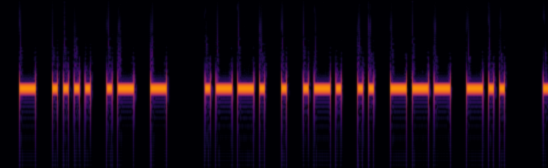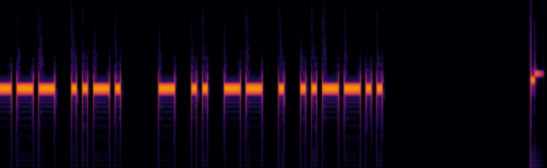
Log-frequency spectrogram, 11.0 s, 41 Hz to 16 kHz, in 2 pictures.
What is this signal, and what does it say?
Morse code, heard as a keyed tone, about 22 wpm, 700 Hz. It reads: THAT PERIOD OF TIME?
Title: Sentences from Top 1000 Words - Review Part 5 - 22wpm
